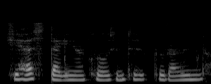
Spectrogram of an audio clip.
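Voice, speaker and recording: Her medium-pitched, warm voice is flat in delivery and moderately paced. An online roleplayer, she improvises a story in third person, speaking both dialogue and tags herself and repeating phrases mid-composition. Keyboard typing and clicks make the muffled lo-fi recording noisy.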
